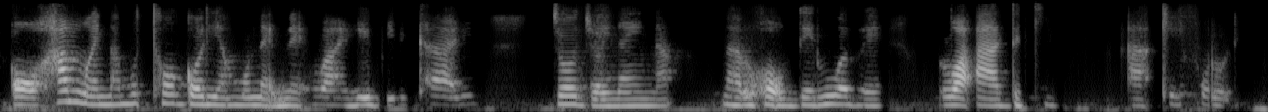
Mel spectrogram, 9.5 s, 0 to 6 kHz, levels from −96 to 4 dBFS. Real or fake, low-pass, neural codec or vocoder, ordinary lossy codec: fake; 5.4 kHz; codec, 16 kHz, 1 kbps, X-Codec, HuBERT features, trained on general audio; none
